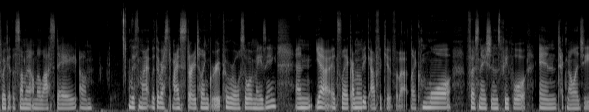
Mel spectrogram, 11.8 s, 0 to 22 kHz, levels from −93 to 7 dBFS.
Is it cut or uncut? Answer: cut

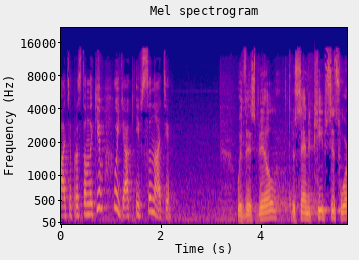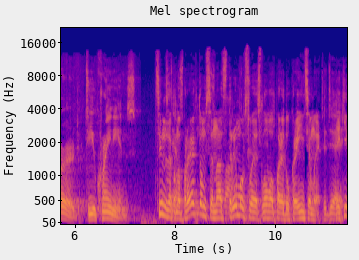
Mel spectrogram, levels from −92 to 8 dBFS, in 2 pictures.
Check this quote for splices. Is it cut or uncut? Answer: cut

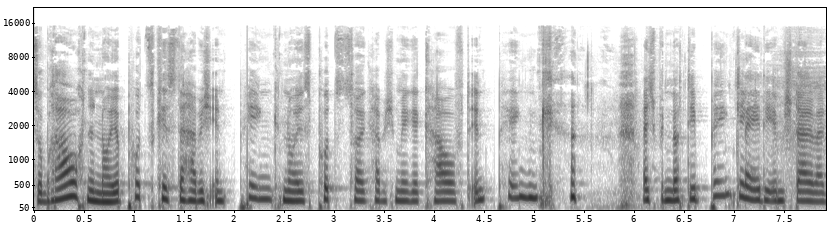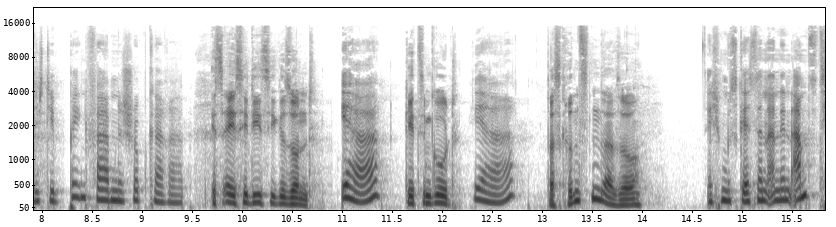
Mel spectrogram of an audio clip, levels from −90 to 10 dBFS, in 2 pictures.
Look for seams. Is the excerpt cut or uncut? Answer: uncut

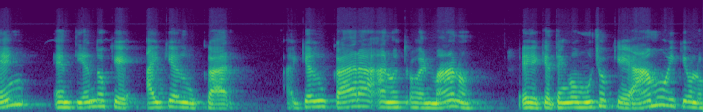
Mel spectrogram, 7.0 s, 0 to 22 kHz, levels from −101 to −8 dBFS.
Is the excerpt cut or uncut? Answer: cut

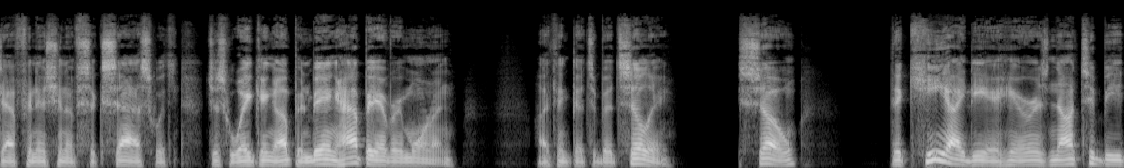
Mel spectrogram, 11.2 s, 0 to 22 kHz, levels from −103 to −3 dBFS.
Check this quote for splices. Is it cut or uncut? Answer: cut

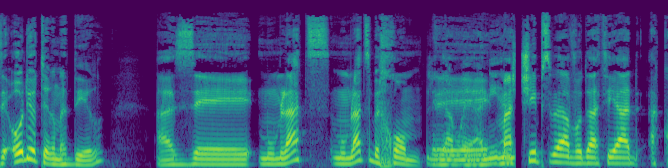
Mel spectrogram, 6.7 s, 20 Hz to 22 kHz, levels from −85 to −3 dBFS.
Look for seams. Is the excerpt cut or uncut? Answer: cut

